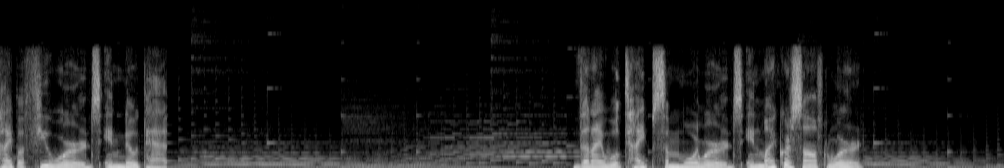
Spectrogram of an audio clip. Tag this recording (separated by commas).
Speech, Music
